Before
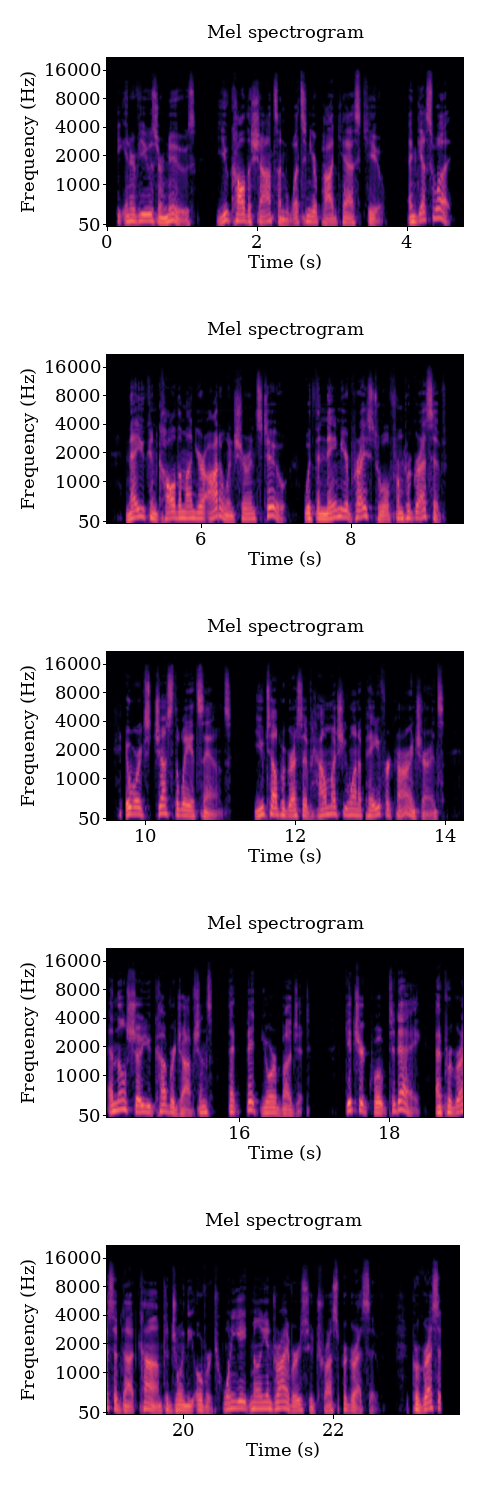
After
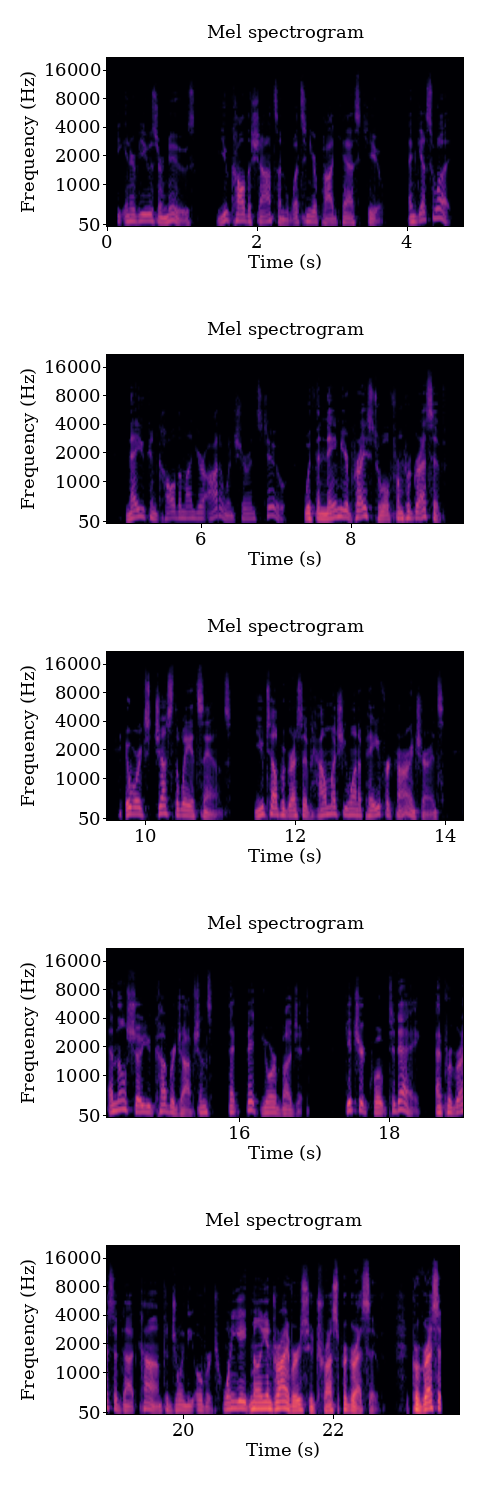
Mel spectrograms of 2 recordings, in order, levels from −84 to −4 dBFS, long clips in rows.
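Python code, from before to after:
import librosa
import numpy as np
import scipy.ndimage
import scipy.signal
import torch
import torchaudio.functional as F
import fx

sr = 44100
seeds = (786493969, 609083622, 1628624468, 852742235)

y = fx.gain(x, sr, db=fx.line((5.13, -13.5), (5.57, -20.0), (6.89, -20.0), (7.4, -10.0), (20.26, -10.0), (20.96, 0.0)))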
